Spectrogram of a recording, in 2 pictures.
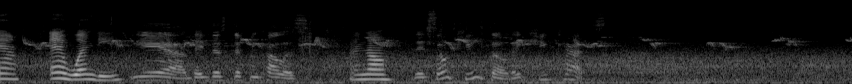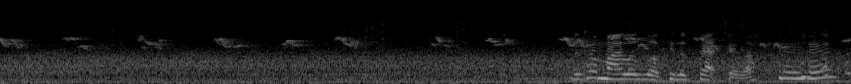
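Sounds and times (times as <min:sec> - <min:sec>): small bird chirping: 0:00.0 - 0:17.0.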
